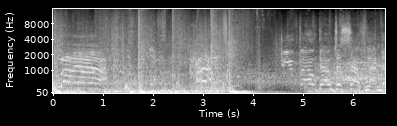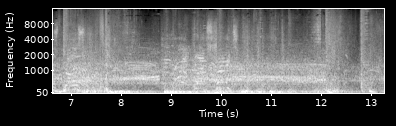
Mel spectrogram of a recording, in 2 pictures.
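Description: Blades slash and strike with heavy, wet thuds.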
